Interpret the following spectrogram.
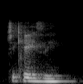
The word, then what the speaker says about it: Chikadze: Yes, like Chikadze.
